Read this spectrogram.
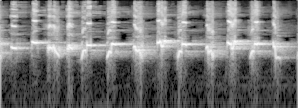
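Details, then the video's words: Lively yellow-vented bulbul singing meant for coaxing young birds: quick, rolling whistled notes that dip and rise, tumbling out steadily with no pauses. "COCOK BUAT PANCING BURUNG TRUCUK MUDA"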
